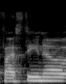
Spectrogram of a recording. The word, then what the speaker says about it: Fastino: So funny enough, fastini in Italian means a feast. Okay. But Fastino, it's kind of a play on fast and tiny, like very cool, quick yeah.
